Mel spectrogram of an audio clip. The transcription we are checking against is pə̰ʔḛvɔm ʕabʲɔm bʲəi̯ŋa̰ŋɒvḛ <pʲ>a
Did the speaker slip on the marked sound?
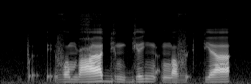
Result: no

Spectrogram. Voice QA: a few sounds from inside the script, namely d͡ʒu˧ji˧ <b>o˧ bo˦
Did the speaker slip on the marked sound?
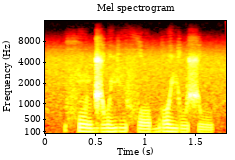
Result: yes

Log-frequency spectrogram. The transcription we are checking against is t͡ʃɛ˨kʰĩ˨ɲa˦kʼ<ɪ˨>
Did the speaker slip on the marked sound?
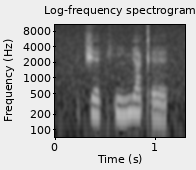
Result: yes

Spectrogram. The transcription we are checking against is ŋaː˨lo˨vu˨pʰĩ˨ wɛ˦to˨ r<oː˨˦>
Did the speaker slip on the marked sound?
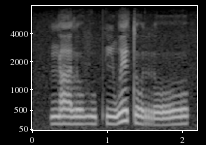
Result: no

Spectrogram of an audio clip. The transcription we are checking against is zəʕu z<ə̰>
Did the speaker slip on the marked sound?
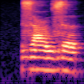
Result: yes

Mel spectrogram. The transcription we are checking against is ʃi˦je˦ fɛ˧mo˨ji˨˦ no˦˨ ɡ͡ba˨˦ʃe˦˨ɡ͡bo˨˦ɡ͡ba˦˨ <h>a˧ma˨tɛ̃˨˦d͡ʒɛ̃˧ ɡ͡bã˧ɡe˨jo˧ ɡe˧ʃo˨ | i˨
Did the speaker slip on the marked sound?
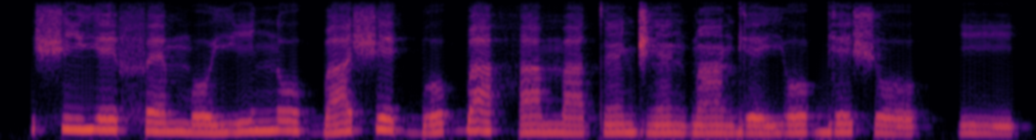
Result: no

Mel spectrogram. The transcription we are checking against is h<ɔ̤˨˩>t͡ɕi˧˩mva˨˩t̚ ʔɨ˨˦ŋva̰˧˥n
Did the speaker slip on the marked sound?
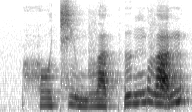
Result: no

